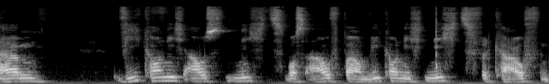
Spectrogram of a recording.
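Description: The man's pitch is fairly high for a man. He speaks very slowly with fairly even intonation. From Switzerland, Zürich. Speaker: sales manager. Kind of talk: casual interview. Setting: video call.

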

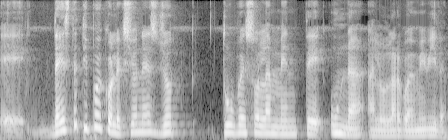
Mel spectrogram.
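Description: Moving at a moderate pace, a man speaks at a fairly high pitch with very wide pitch swings. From Mexico. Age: 20s. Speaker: podcast host. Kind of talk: casual monologue.

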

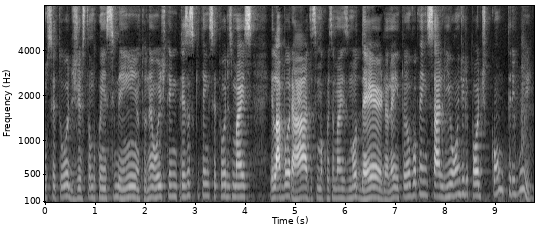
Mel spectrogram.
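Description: A man with an ordinary speaking voice talks at a moderate pace, fairly high in pitch, with ordinary pitch variation and hardly any pauses. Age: 30s. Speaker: professor. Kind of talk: interview.

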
